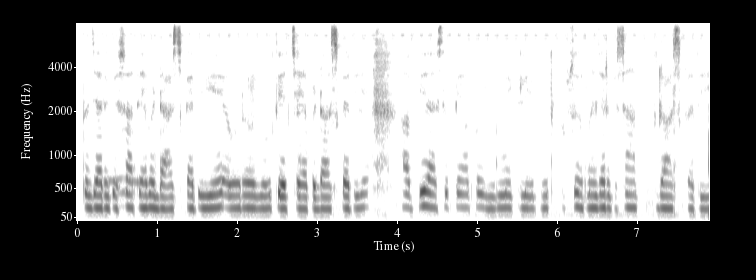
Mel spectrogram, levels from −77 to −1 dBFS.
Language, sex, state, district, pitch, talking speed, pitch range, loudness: Hindi, female, Chhattisgarh, Balrampur, 195 Hz, 290 wpm, 185-200 Hz, -39 LUFS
